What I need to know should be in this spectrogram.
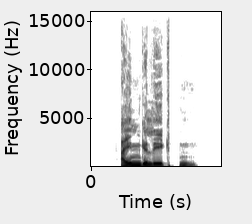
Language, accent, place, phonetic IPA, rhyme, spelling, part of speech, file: German, Germany, Berlin, [ˈaɪ̯nɡəˌleːktn̩], -aɪ̯nɡəleːktn̩, eingelegten, adjective, De-eingelegten.ogg
- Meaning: inflection of eingelegt: 1. strong genitive masculine/neuter singular 2. weak/mixed genitive/dative all-gender singular 3. strong/weak/mixed accusative masculine singular 4. strong dative plural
